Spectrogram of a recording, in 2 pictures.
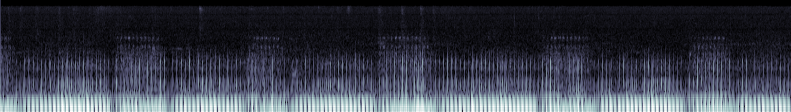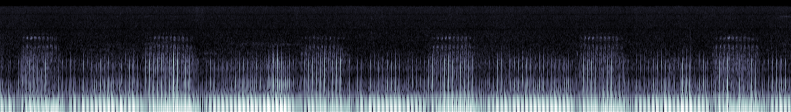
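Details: Sleeping six-month-old kitten, close-miked in stereo, purring continuously: a soft, loud motor-like rumble swelling and fading with each breath roughly every second and a half, brief faint whistles on some breaths, no other sounds.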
